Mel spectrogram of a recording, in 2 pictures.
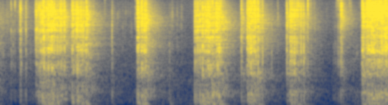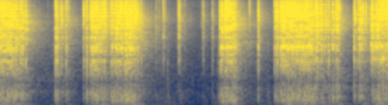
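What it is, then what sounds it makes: Nylon hook-and-loop strips being peeled. Fingers with long nails peel red and white nylon hook-and-loop (velcro) strips off a black loop panel. Repeated bright, crackly ripping bursts follow one another, some short and sharp and others longer and sustained, with brief quiet gaps between them. The tearing noise is concentrated in the high range, with very little low end.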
